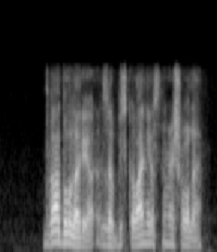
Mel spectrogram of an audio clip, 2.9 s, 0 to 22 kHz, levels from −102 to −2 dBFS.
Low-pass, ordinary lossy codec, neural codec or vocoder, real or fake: 7.2 kHz; Opus, 16 kbps; codec, 16 kHz in and 24 kHz out, 1.1 kbps, FireRedTTS-2 codec; fake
